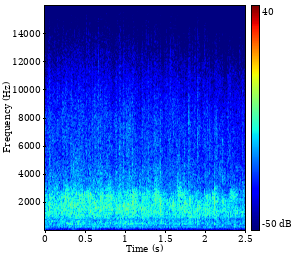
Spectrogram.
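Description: A church congregation applauds in a steady, dense wash of clapping with light cheering mixed in, sustained evenly at close range.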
